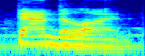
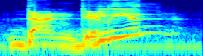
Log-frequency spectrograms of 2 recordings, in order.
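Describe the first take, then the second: First: The word is said in a plain, calm tone. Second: The word is said in an excited tone. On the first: "would never at any point pronounce it" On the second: "always with an excited tone"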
